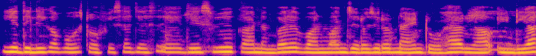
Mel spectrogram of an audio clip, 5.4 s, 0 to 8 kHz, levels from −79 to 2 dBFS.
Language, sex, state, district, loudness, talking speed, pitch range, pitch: Hindi, female, Delhi, New Delhi, -14 LUFS, 225 wpm, 205-220 Hz, 210 Hz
